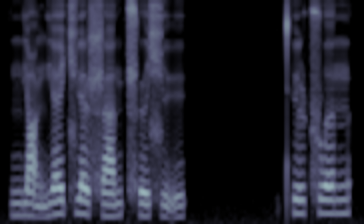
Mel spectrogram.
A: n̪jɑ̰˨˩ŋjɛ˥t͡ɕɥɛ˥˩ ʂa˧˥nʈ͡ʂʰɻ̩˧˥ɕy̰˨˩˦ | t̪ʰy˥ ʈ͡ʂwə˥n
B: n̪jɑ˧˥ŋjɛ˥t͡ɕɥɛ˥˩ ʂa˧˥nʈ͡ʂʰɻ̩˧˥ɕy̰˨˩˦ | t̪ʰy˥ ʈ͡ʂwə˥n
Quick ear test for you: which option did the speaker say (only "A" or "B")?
A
